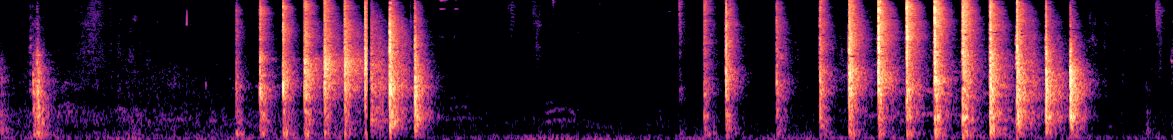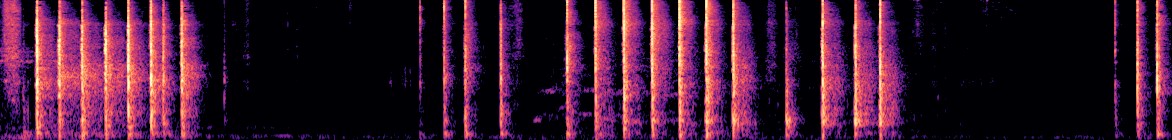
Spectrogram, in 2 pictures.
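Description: Claw hammer driving nails into pallet-wood boards: several runs of quick, sharp blows at about five a second, each run ending as a nail is driven home, with short pauses between them.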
